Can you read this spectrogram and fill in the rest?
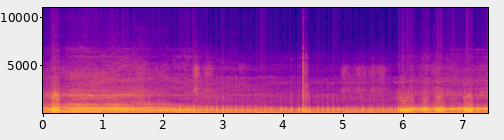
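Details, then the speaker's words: Honda NSR80 two-stroke, test ride after head gasket replacement (coolant had been entering the combustion chamber, wetting the plug and stalling at full throttle): crisp revving up and down through the gears, no bogging or misfire; runs very well. "yeahyeahこれはねーかなり調子いっすよ"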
